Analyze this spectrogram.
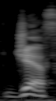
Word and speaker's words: GIF: gift will you pronounce jiff like normal people do three nazis only have those symbols because we let them that's true um the creator of the gif said it was pronounced jif so i don't know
